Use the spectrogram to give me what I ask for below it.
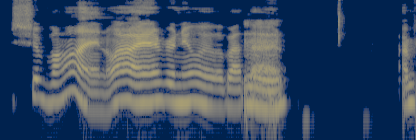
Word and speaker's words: Siobhan: behind Siobhan Fallon Hogan's Siobhan yeah where's the V in this is that the name that's how you pronounce that yeah it's what it's Irish I think Siobhan never knew about that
